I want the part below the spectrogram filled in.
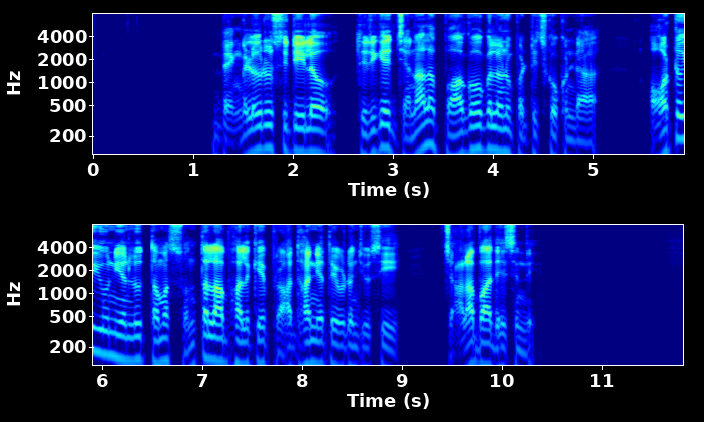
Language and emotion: Telugu, sad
